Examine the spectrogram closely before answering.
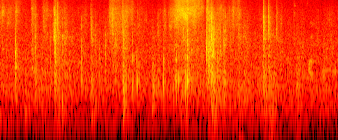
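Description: A vinyl LP being slid out of its sleeve and handled: light rustling and small clicks, with a longer swish near the middle.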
